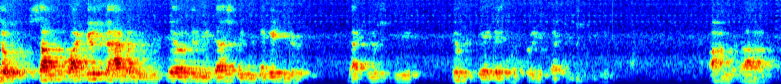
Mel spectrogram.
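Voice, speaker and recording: In an Indian accent, a man talks at a moderate pace with long, frequent pauses and ordinary pitch variation. His loudness swings a lot, and room echo is audible. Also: fairly high pitch for a man. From southern India. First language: a southern Indian language. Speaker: visual artist. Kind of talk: presentation. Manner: halting, many fillers.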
